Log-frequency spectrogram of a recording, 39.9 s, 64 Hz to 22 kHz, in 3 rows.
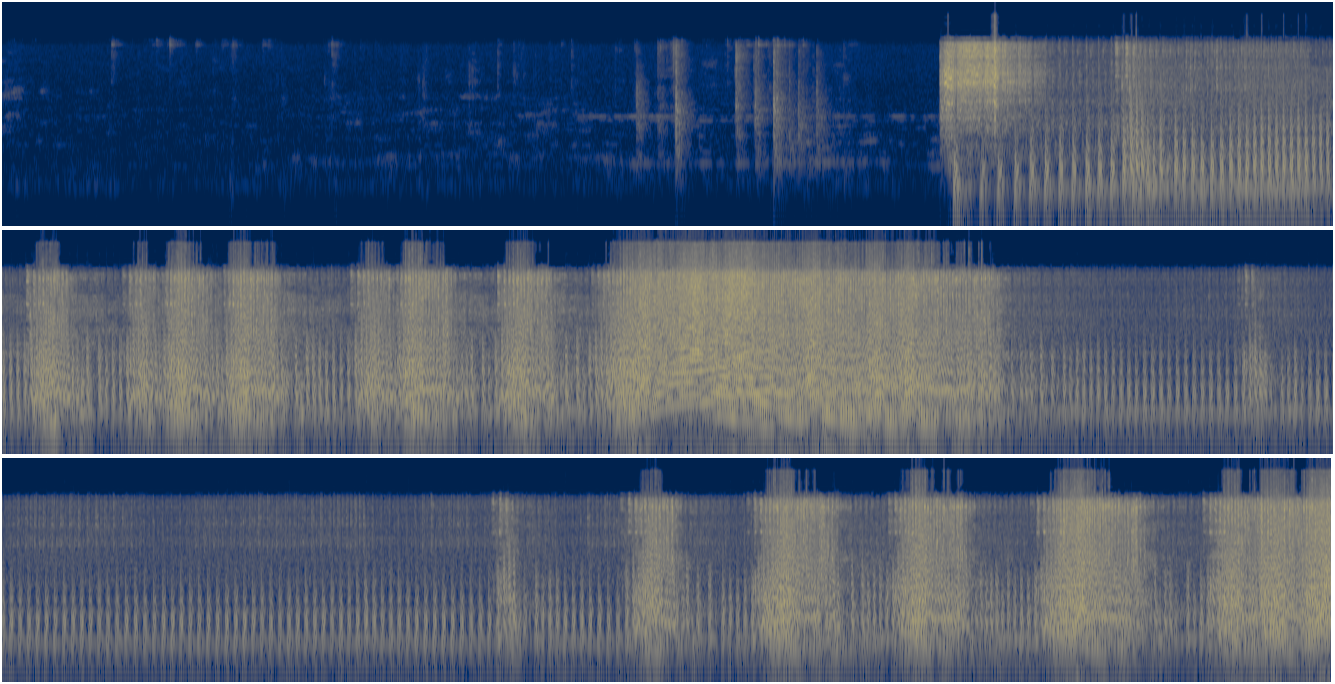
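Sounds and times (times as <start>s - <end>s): scooter engine revving: 9.4s - 39.9s.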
